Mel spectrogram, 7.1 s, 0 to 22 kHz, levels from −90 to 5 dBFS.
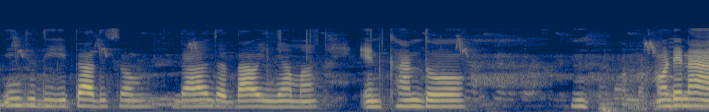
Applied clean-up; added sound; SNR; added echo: none; none; none; none.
